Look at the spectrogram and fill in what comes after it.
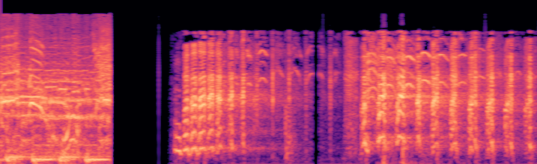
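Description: Background music cuts off after about a second and a half. After a short silence comes rapid, high-pitched laughter in two bouts, with a brief lull between them.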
